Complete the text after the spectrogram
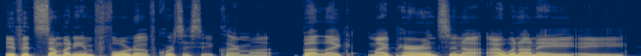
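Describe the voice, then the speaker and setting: Young man, podcast host, low voice, dry close sound, loose chatty delivery. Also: lively intonation, a little mellow, dry recording. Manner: chatty, quick laughs, acts out quotes. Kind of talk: casual chat. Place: studio.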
